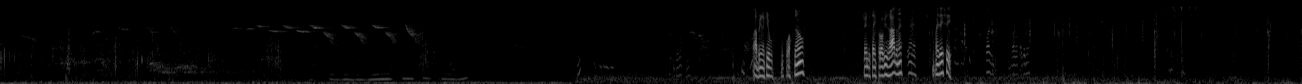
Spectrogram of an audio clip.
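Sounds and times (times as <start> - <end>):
footsteps on leaf litter: 0.0 - 3.0
faint whistled birdsong: 0.0 - 6.2.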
